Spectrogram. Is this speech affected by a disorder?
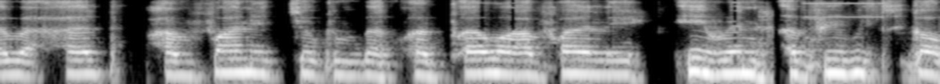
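Yes: cerebral palsy.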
